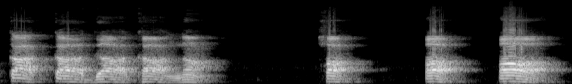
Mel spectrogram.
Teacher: ഇതൊക്കെ തൊണ്ടയുടെ ഉള്ളിൽ നിന്ന് വരുന്ന ശബ്ദങ്ങളാണ്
